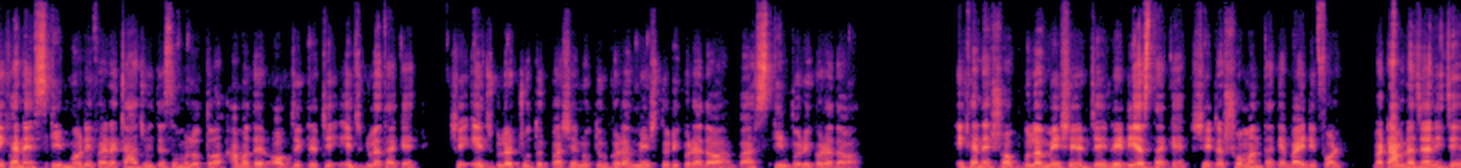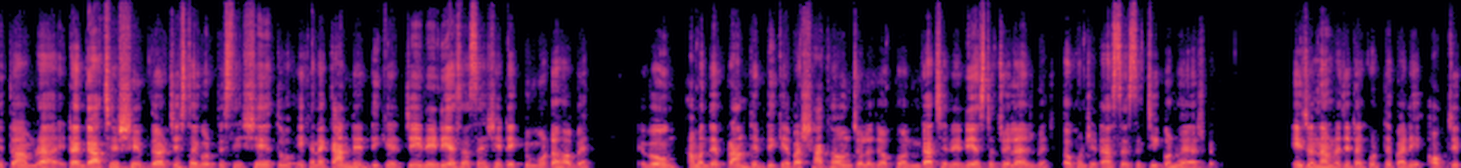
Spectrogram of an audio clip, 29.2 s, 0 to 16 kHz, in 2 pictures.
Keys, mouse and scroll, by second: 1.6 click, 5.3 Escape, 6.2 click, 8.4 middle click, 27.7 Escape.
